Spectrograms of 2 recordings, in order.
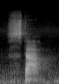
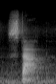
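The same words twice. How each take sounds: No difference in how they are said.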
